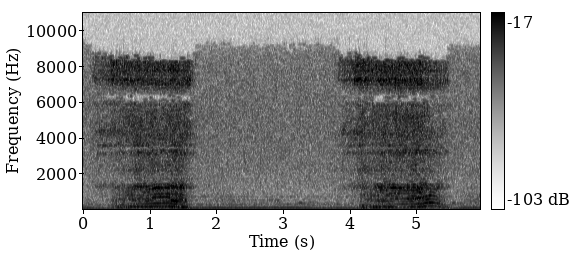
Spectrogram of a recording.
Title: mouth snore pt 2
